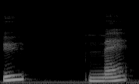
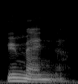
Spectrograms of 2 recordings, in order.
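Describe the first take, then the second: First: Humaine split into separate syllables, slow; hu-mai-ne, spaced out for learners. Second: Said in the usual way. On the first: Shown as a demonstration. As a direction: break humaine into its syllables with pauses. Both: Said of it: "En découpant les syllabes".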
